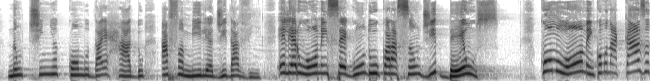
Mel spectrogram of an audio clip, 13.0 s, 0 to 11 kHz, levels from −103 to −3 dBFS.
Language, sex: Portuguese, female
